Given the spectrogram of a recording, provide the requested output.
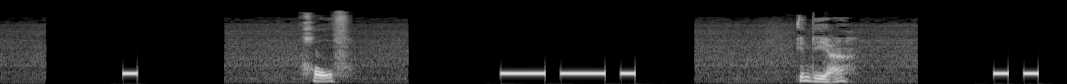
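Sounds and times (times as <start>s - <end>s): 
loud static hiss: 0.0s - 0.5s, 2.2s - 4.2s, 6.9s - 9.3s
speech: 3.0s - 3.6s, 8.0s - 8.7s
Morse code beep tone: 5.0s - 6.4s.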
